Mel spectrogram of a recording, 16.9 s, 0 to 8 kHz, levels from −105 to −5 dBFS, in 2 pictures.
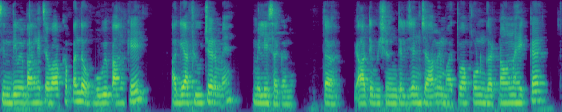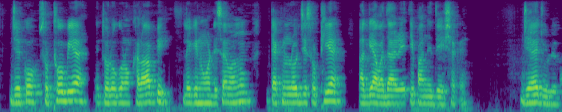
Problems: constant background noise, echo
